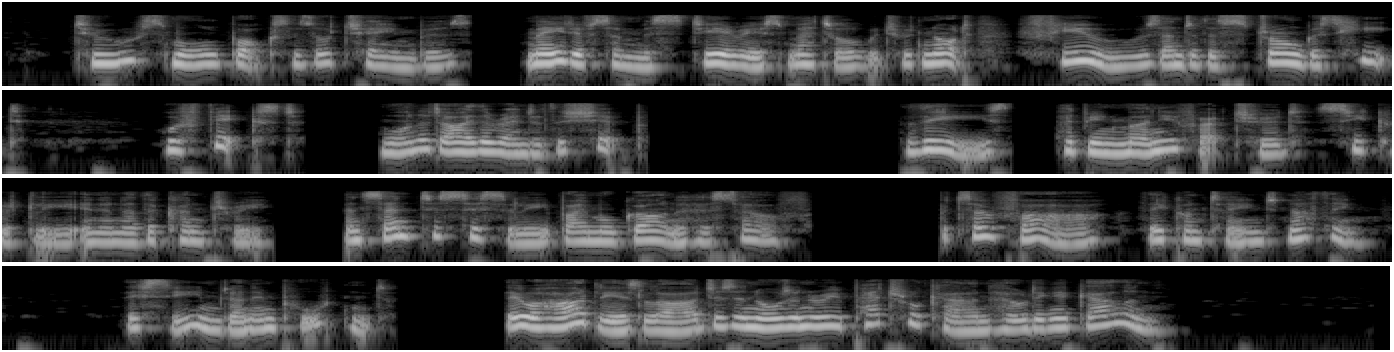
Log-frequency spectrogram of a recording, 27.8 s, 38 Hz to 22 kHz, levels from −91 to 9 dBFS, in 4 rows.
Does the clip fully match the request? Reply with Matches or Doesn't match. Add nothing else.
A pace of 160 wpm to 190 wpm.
Doesn't match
